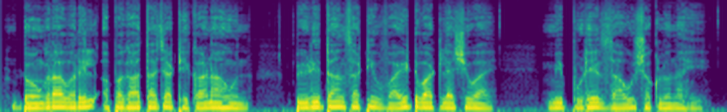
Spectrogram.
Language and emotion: Marathi, sad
